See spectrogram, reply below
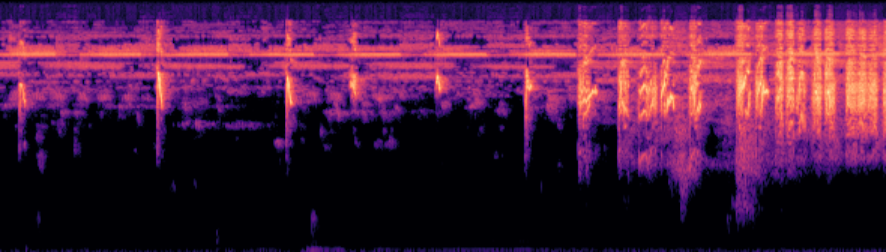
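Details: Female ruby-cheeked sunbird calling to males: thin, high, sharp chips, spaced at first, then quickening into a rapid twittering run, over a steady high insect-like hiss.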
